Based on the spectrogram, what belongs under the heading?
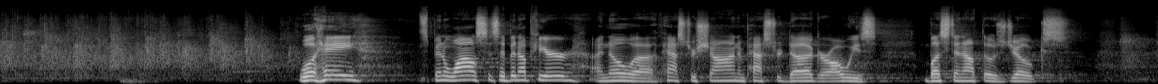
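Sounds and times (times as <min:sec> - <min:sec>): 
church congregation applauding: 0:00.0 - 0:03.8
speech: 0:03.0 - 0:10.7.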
